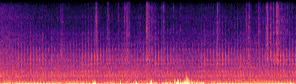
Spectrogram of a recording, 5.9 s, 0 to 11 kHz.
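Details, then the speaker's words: Miele Honeycomb Care W4 1/8 5 kg washing machine, overloaded with bricks, drain spin at 1600 rpm, drum wobbles, spider suspected broken: steady low spin drone with heavy irregular thumps midway; drum knocking during high-speed spin. "so when you when you rotate the drum it wobbles kind of you know ever so slightly and it's fine up until about 900 rpm spin once you put it on for a 1,600 spin makes a lot of noise"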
